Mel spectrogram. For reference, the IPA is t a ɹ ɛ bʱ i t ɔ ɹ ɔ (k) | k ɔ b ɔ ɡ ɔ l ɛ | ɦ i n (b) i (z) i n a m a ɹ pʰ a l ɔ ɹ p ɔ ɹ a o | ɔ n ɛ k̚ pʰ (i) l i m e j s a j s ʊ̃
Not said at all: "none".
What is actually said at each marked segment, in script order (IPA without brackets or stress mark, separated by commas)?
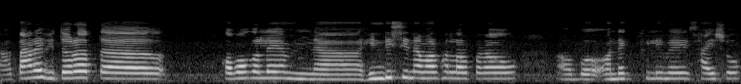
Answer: t, d, s, i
